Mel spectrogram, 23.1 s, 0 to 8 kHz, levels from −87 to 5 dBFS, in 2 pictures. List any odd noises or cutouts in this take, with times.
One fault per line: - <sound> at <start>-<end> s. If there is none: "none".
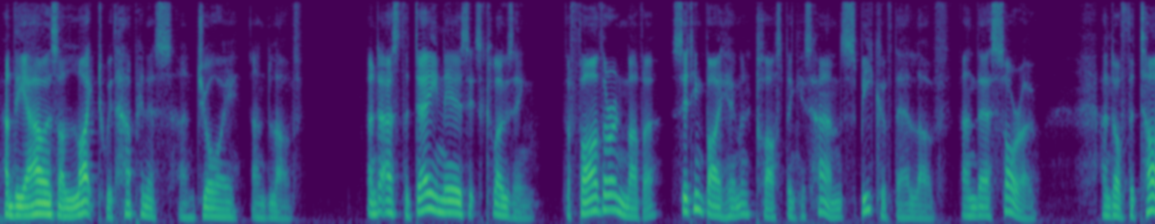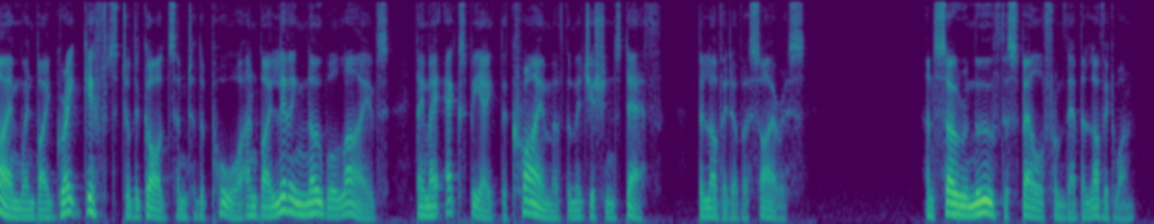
none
